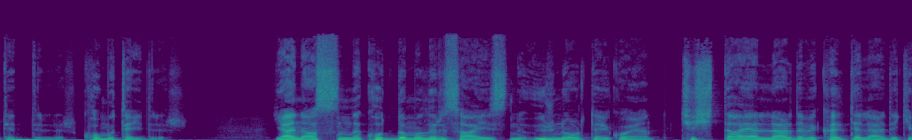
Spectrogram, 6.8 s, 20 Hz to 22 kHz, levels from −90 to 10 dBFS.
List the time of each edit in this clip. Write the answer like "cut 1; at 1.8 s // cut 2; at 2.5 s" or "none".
cut 1; at 5.0 s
